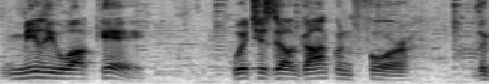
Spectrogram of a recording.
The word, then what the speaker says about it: Milwaukee: Actually, it's pronounced Milywake, which is Elgangquin for the good land.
